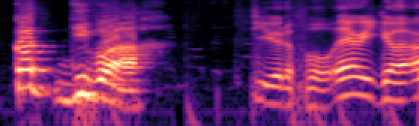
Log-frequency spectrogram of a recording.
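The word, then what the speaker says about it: Côte d'Ivoire: beautiful correct pronunciation the the good pronunciation is cut diva beautiful there you go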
